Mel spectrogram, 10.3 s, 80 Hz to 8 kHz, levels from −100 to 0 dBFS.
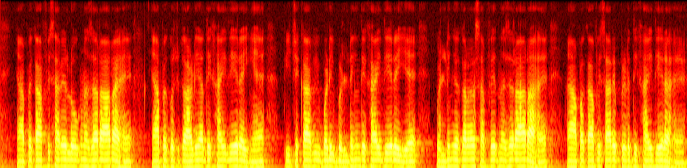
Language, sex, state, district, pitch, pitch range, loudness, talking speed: Hindi, male, Maharashtra, Chandrapur, 115 Hz, 105-115 Hz, -15 LUFS, 245 wpm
